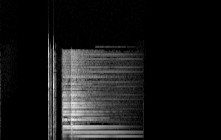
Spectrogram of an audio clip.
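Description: Subscribe-animation sound effect: a quick double mouse click about a second in, then a bell notification ding that rings out and fades over about a second and a half.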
